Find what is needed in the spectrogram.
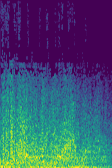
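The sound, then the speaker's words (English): A loud sonic boom blasts in at full force and rolls on as a dense, roaring rumble for under two seconds, fading only slightly at the end, with no voices. “Sonic booms not included with the Sonic Baitfish strike unless you are fishing for jet fighters.”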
